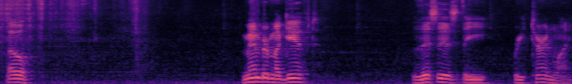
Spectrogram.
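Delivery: showy big-voice announcement, kept mild. Retelling what a man said to the girls, in a big booming voice. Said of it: "in that big booming voice".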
